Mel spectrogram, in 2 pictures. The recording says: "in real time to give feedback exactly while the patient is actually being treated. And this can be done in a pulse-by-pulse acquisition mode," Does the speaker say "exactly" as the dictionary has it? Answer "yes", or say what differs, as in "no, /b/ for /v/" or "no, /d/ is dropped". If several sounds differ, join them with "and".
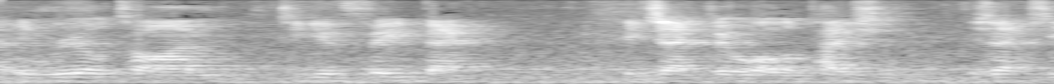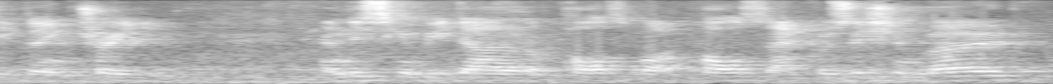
yes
